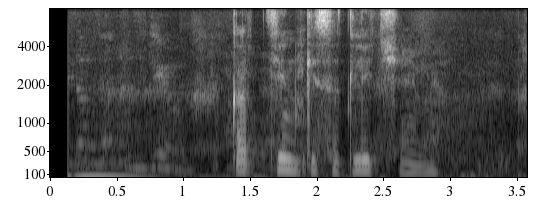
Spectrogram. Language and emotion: Russian, neutral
